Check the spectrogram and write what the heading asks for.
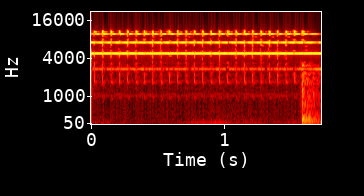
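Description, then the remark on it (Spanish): A rapid, high-pitched metallic bell rattles steadily like an old alarm clock ringing, an alarm set for 3:50 in the morning, then a sudden low thump cuts in near the end. “Esa madrugada recuerdo perfectamente levantarme con el sonido de la alarma.”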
